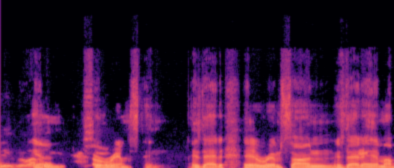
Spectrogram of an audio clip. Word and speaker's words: Rimpson: you for having me bro is that a rimson is that it am I pronouncing it right you got it right man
